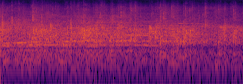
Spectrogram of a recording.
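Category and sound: crowd, audience clapping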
